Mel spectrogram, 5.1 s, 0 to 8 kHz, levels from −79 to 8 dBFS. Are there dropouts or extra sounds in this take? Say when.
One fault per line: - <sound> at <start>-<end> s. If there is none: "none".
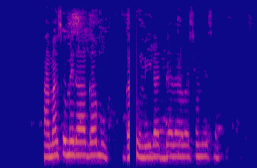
- dropout at 2.6-2.7 s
